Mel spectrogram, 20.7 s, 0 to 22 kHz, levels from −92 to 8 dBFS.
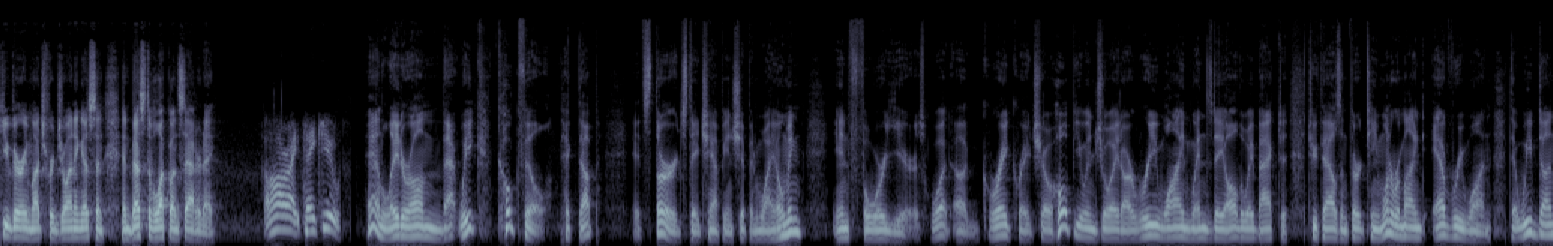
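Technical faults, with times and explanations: No technical faults can be heard anywhere in the speech. There is nothing to report against any time in the recording.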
